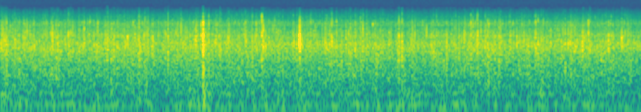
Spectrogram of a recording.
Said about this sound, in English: Small drops of rain drip on your nose. It starts to rain.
